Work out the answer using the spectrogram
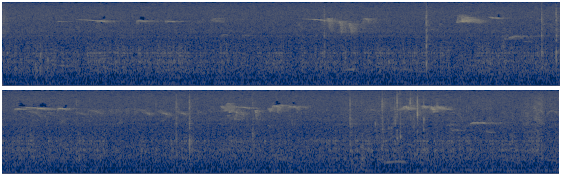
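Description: Small birds chirping on and off in short, high calls over a steady faint outdoor background, with a few faint clicks.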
